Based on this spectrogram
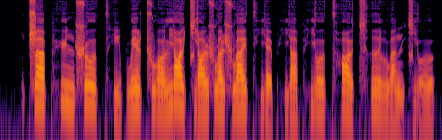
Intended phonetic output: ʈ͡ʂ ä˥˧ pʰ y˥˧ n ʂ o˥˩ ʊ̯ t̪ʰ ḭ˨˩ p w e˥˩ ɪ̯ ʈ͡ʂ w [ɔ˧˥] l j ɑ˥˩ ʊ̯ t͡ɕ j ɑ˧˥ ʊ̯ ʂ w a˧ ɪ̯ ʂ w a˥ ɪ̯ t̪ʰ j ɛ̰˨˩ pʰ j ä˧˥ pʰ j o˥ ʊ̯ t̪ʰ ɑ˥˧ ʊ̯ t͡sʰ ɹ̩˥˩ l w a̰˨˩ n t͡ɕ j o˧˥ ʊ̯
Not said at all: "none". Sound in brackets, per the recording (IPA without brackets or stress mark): ɔ˧˥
